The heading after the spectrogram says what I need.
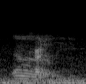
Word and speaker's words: Cardellini: Cardellini as Dolores. Yep. Cardellini.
